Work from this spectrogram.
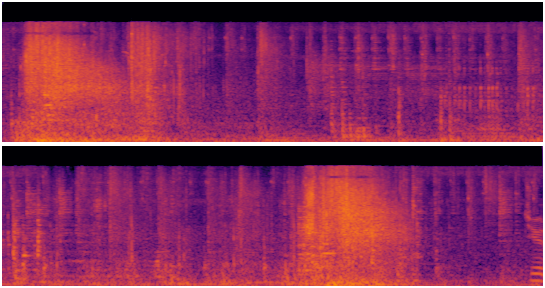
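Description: Cannon fire in Assassin's Creed Brotherhood: heavy booming blasts open the scene and return near the end, with rumbling gunfire and mechanical clatter filling the stretch between, loud and close.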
